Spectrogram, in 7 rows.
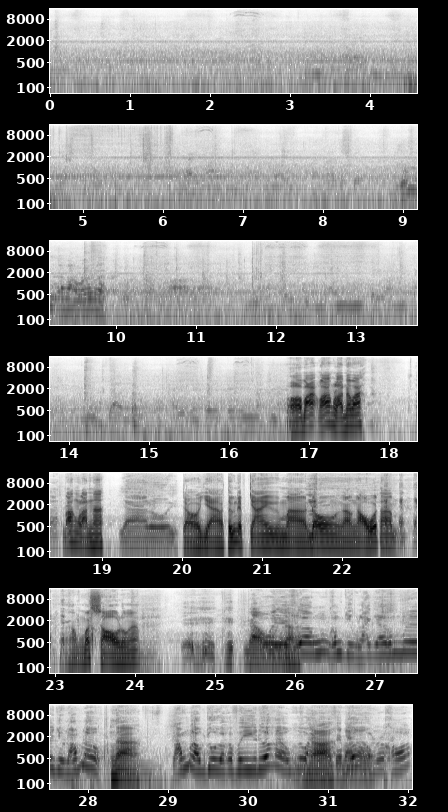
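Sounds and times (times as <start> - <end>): faint steady hum: 0.0 - 32.0
person's voice: 25.4 - 26.2, 30.6 - 31.7.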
